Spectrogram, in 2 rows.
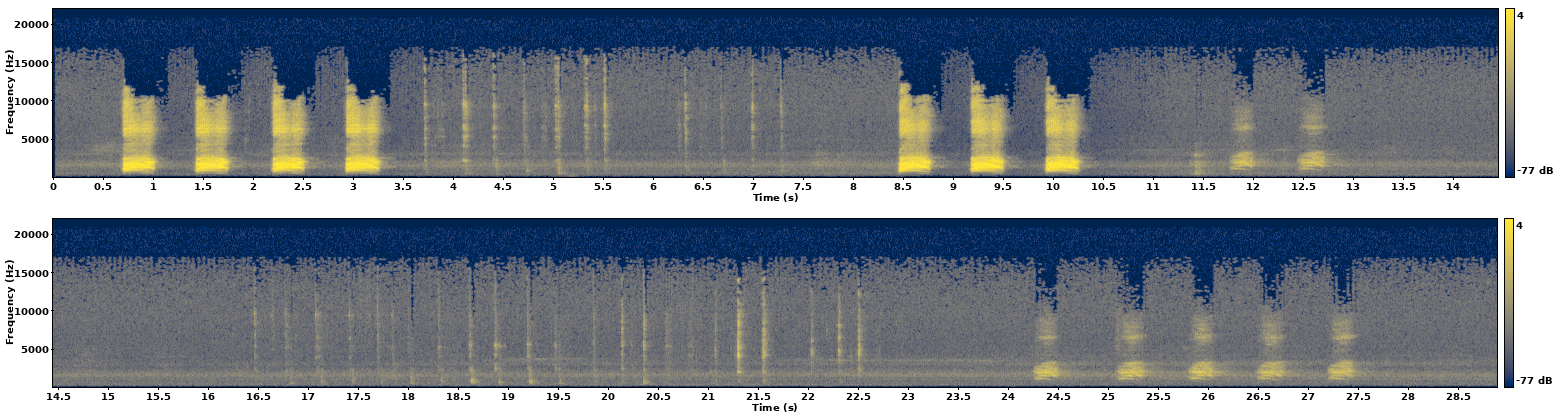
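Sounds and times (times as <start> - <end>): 
hooded crow Corvus cornix calling: 0.7 - 3.4, 8.4 - 10.4, 11.8 - 12.9, 24.2 - 27.6.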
